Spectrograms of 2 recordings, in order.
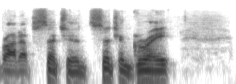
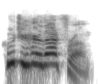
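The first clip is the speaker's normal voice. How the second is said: put-on much higher, louder, amazed kid; surprised kid; 5 dB louder than usual. Boy amazed at where his dad's advice came from, high and loud. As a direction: pitch right up in boyish astonishment. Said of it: "And I went".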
